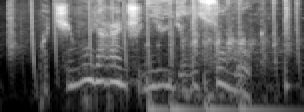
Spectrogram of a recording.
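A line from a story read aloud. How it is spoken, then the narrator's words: Loud whisper. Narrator (Russian): громким шепотом спросила София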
